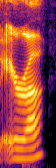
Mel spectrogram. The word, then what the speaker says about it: era: moving toward a new era of greater respect for marine life. So a new era, or era, it's pronounced both ways.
